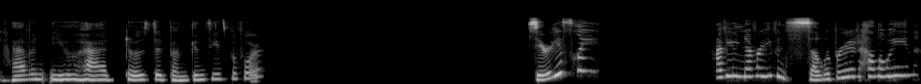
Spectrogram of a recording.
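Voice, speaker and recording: A woman playing a playful, teasing young childhood friend who loves Halloween, in an animated, bantering ASMR roleplay. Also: a little high, lightly acted. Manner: animated, bantering, mock-exasperated. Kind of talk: ASMR roleplay, one-sided scripted conversation.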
